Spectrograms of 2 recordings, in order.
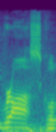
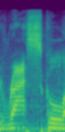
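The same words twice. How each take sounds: First: The word is said in an English accent. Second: The word is said in an American accent. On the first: "If I say rascal, I'm English" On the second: "If I say rascal, I'm American"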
